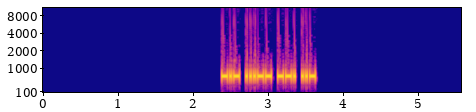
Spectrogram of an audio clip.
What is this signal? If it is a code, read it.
Morse code, heard as a keyed tone, about 46 wpm, 700 Hz. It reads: K3GU
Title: USA Call Signs - 4 Characters - Repeated 3x - 45wpm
